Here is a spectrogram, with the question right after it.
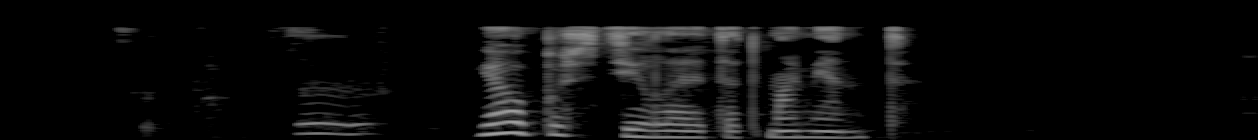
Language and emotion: Russian, sad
